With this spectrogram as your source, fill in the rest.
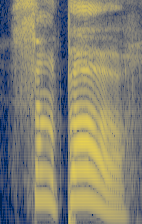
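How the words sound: It is said with exaggerated, overflowing enthusiasm. The speaker is wide open and delighted. "avec ses trois points d'exclamation. La porte est grande ouverte"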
